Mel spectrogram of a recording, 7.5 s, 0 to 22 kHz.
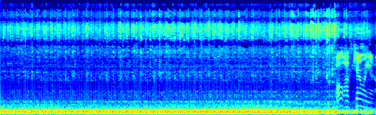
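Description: Jeep CJ5 hot rod engine running on choke, a loud steady low rumbling idle close by that wavers and dips near the end as a voice speaks over it.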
